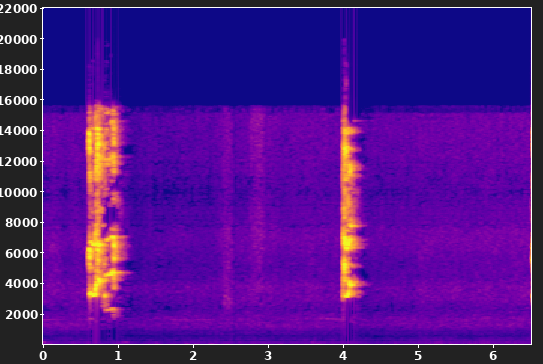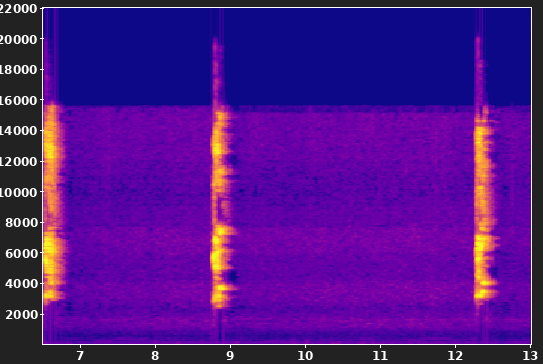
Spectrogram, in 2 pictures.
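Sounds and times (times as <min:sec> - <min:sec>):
parrot calling: 0:00.6 - 0:01.2, 0:04.0 - 0:04.4, 0:06.5 - 0:06.9, 0:08.7 - 0:09.1, 0:12.2 - 0:12.6.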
